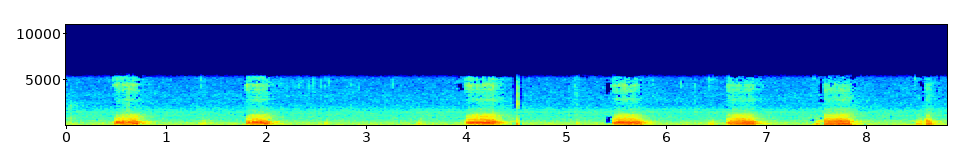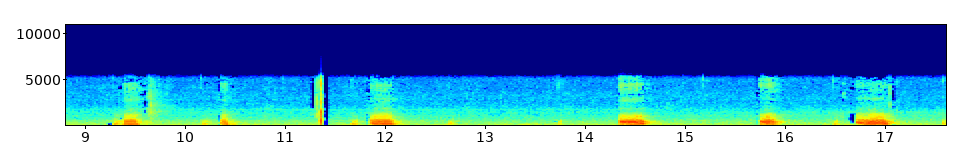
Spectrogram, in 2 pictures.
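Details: Sleeping puppy named Daisy snoring indoors, a steady run of rasping snores roughly every second, fairly loud and rhythmic, with a faint click partway through.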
